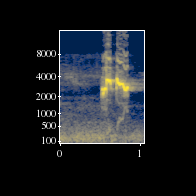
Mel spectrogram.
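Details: Sooty-headed bulbul, a lively singing bird used as a lure to make other males sing, giving one quick two-part bright chirped phrase, a rising note then a falling slurred note, with a faint low hum beneath.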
